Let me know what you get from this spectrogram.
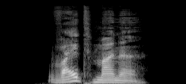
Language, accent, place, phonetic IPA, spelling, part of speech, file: German, Germany, Berlin, [ˈvaɪ̯tˌmanə], Weidmanne, noun, De-Weidmanne.ogg
- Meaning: dative of Weidmann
